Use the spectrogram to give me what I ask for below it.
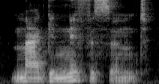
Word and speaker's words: magnificent: But when GN is in mid position, we say gn, magnificent, signal, signature, diagnosis.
